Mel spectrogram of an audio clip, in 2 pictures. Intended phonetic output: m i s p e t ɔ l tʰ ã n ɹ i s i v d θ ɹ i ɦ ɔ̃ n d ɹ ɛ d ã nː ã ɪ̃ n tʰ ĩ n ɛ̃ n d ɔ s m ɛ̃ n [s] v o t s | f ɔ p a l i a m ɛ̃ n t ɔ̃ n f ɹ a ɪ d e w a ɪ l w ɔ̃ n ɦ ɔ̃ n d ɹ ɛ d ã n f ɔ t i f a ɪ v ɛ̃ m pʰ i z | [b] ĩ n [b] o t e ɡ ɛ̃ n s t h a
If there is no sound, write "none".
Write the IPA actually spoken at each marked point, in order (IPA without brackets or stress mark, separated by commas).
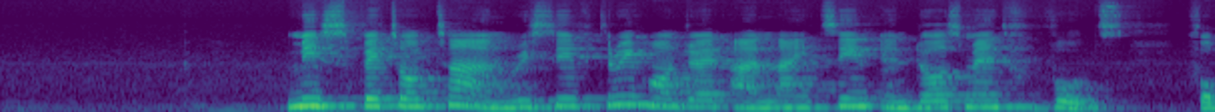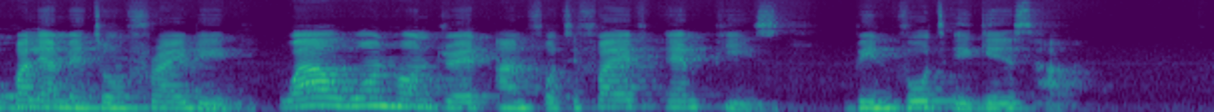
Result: t, b, v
